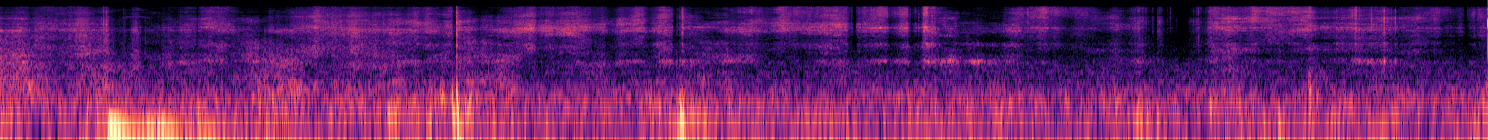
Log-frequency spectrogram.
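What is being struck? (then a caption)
Cardboard paper towel tube. Fingertips slowly rub and scratch an empty, hollow brown cardboard paper towel roll. The result is a quiet, continuous papery rustle with a bright, gritty scratch over a soft low rumble, broken by a few brief taps.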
